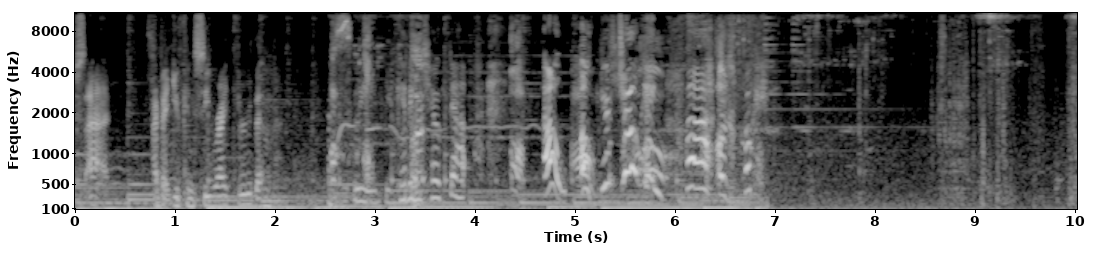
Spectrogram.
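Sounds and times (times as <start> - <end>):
small metal chain jingling: 6.2 - 10.0.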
